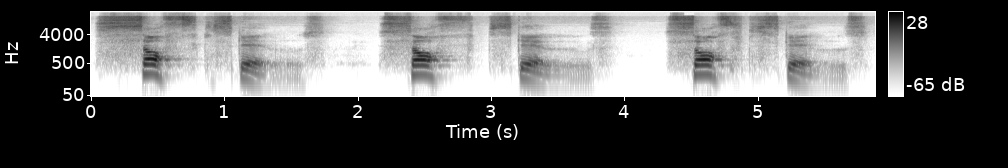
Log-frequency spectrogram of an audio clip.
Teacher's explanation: The stress is on the first syllable here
